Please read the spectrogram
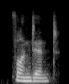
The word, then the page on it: fondant: Indian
